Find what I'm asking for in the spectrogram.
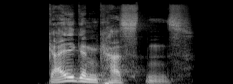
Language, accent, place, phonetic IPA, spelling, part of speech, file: German, Germany, Berlin, [ˈɡaɪ̯ɡn̩ˌkastn̩s], Geigenkastens, noun, De-Geigenkastens.ogg
- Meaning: genitive singular of Geigenkasten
